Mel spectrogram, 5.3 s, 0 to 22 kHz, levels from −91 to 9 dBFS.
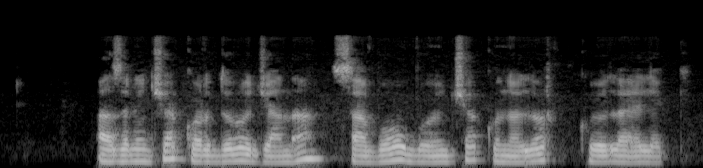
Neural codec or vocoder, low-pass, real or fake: vocoder, 22.05 kHz, 80 mel bands, Vocos; 9.9 kHz; fake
